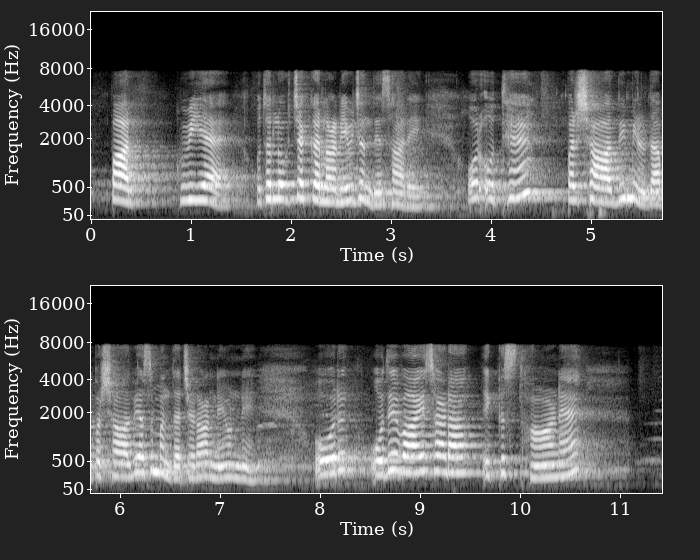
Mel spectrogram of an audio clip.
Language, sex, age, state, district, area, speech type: Dogri, female, 30-45, Jammu and Kashmir, Samba, rural, spontaneous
